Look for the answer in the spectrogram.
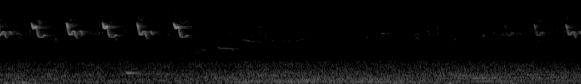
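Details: Common Chiffchaff in May 2022 in a garden at Weener, East Frisia, northwest Germany, giving five bright, high notes in quick regular succession, then fainter distant notes, with constant low environmental noise.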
